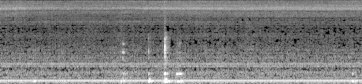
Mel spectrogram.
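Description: A soldering iron sizzles faintly on a circuit board.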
